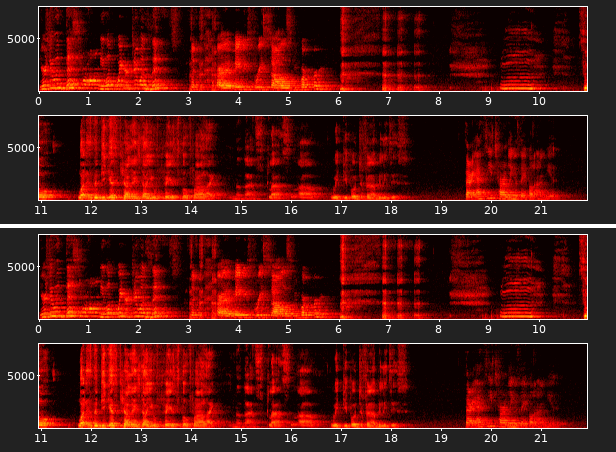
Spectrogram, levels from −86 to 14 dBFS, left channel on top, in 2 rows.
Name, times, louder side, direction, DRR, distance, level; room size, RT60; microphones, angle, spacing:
voice 1, 0.0-2.4 3.0-5.7, left 1 dB, 30° left, -1 dB, 1.4 m, -31 dB
voice 2, 3.0-3.6 6.0-7.6 8.2-8.9 9.2-10.1 10.8-11.3 11.7-14.5 14.8-18.3, right 1 dB, 20° right, 6 dB, 0.4 m, -33 dB
voice 3, 19.5-21.3, left 2 dB, 65° left, 4 dB, 0.9 m, -37 dB
9.3 x 5.2 x 3.0 m, 1.1 s
head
